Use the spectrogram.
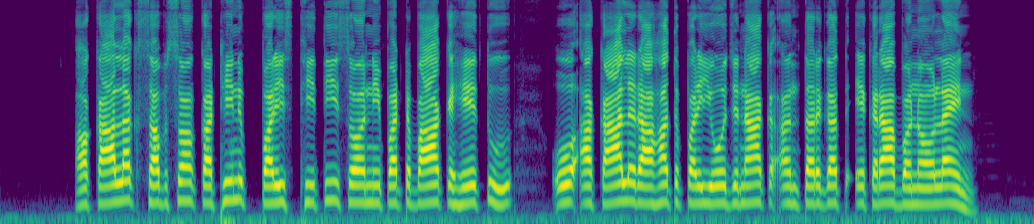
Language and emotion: Maithili, neutral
